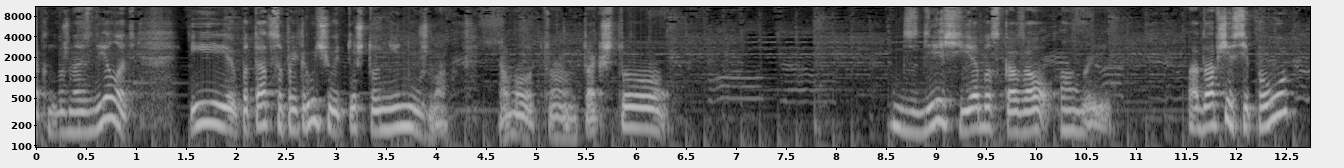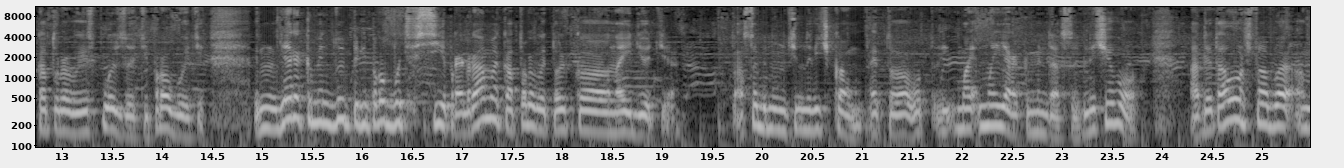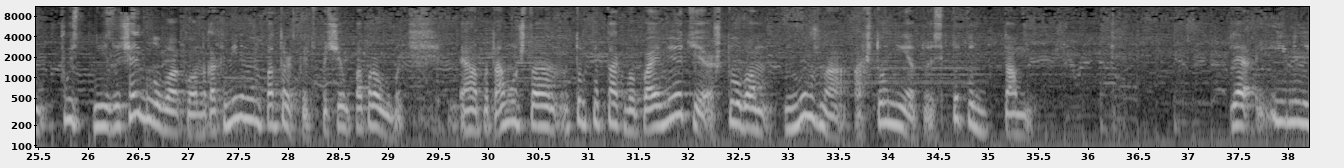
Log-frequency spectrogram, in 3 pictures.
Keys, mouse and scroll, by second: 3.7-8.8 drag, 9.6-14.6 drag, 14.8-19.8 drag, 20.6-25.6 drag, 26.8-31.8 drag, 32.5-37.5 drag.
